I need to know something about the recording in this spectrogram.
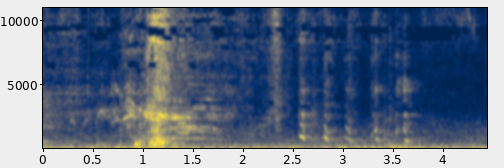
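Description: An animal's call about a second in, followed by a quick run of about five short, falling squeaks.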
